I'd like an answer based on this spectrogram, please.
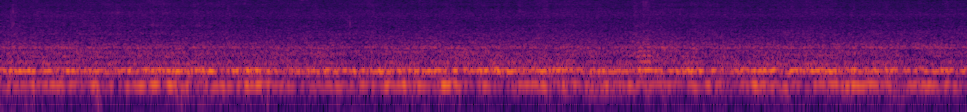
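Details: Crowd of honey bees feeding at a bucket of sugar water on a warm, nice day; continuous droning hum with layered steady tones, evenly loud throughout, no other clear sounds.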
